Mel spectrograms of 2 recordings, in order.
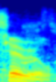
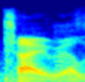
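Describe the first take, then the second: First: The name is said in a British way. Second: The name is said in a non-British way. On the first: The speaker calls it right. "Tyrrell if you're British" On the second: The speaker calls it wrong. "It's not Tyrell"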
